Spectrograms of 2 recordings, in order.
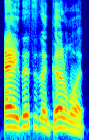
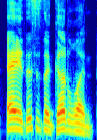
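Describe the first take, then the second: First: "Hey, this is a good one" said louder and slow, laughing through it; laughing delight. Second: "Hey, this is a good one" repeated slowly at normal level, still chuckling. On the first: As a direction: savour the joke out loud, slowly. Laughing at a funny meme. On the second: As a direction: say it again to yourself, amused and slow. Repeating meme praise. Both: Real, not acted.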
